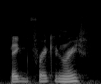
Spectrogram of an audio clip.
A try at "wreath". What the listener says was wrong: wreath. It's not with an F. It's a wreath. It's not a reef. A reef is like a coral reef. No, that's R E E F. A wreath. W-R-E-T-H.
